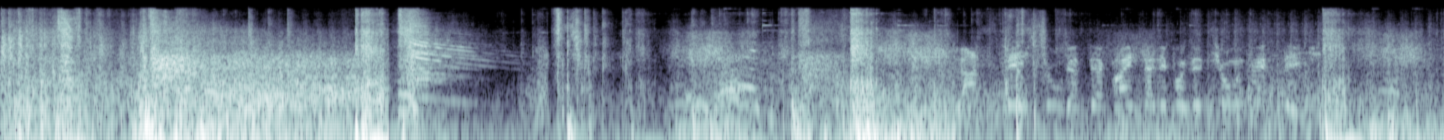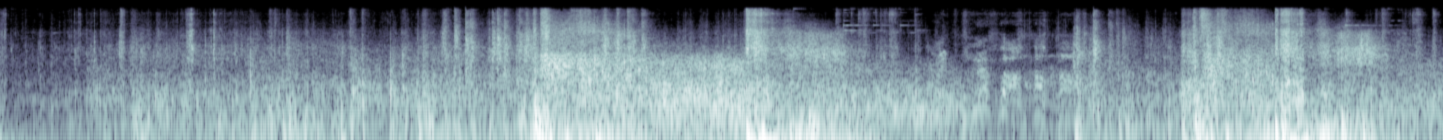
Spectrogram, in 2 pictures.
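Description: A rifle fires in loud sharp shots.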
